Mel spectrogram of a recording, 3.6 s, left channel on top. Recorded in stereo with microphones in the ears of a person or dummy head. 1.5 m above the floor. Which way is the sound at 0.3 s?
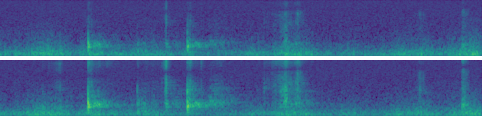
60° right (ahead or behind).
